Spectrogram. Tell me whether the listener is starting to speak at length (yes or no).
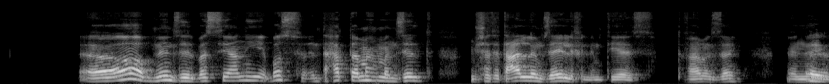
no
